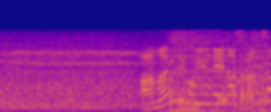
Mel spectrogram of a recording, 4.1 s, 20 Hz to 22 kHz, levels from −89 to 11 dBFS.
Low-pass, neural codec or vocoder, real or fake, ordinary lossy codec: 7.2 kHz; codec, 24 kHz, 3.1 kbps, DualCodec; fake; none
